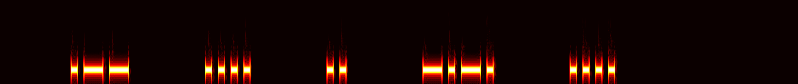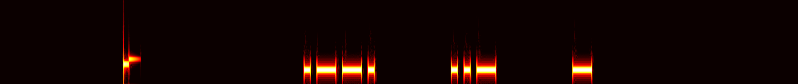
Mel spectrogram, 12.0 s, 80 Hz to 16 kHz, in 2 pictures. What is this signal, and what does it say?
Morse code, heard as a keyed tone, about 25 wpm, spaced as for 12 wpm, 690 Hz. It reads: WHICH PUT
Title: 4x Character Spacing - Top 300 Words - 25wpm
